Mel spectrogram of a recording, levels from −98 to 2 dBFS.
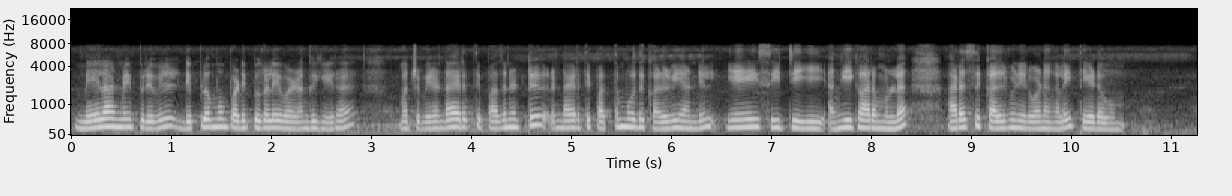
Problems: none marked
